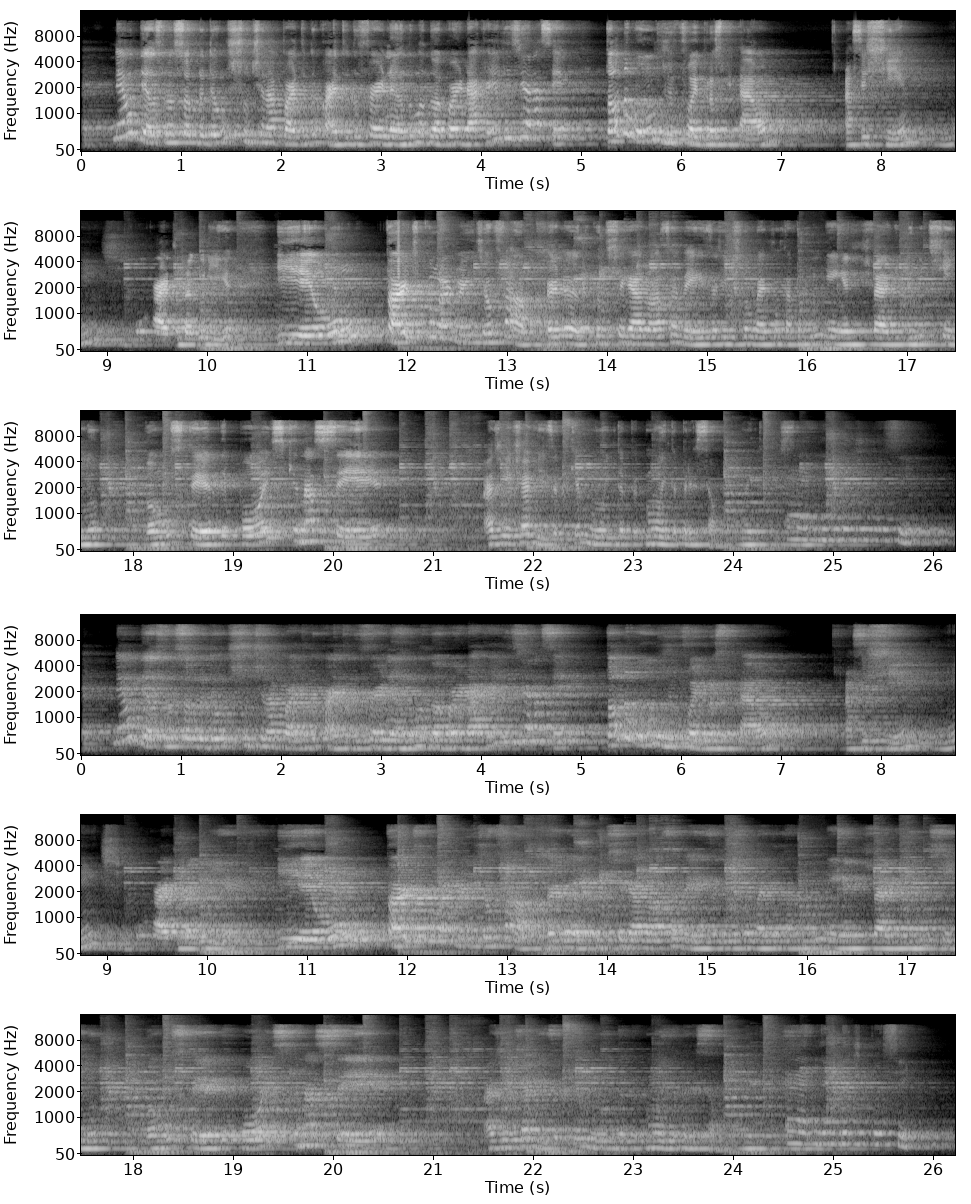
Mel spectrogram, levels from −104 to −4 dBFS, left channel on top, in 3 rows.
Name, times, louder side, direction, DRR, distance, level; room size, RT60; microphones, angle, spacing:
voice 1, 0.3-4.9 5.3-7.0 7.6-8.4 9.3-17.7 18.1-20.5 21.5-24.8, left 6 dB, 65° left, 6 dB, 0.5 m, -28 dB
voice 2, 8.5-9.3 10.4-10.5 10.8-11.2 19.6-20.6 24.1-24.3 24.5-25.8, right 1 dB, 50° right, 1 dB, 0.8 m, -40 dB
sound 1, 9.2-9.3 9.7-10.7 11.2-11.3 11.9-14.7 15.2-15.3 15.9-16.4 16.7-17.2 17.7-18.7 19.2-19.3 19.9-22.7 23.2-23.3 23.9-25.0, left 3 dB, 15° left, 0.8 m, -38 dB
9.1 x 3.7 x 3.9 m, 2.5 s
head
